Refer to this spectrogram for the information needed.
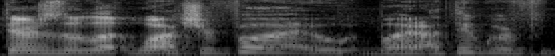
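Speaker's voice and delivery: high shouted yell. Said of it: "kinda yell that back".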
